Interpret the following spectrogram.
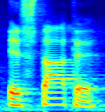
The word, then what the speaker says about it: estate: means a large property in italian is actually pronounced estate estate and it means summer the translation of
